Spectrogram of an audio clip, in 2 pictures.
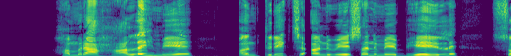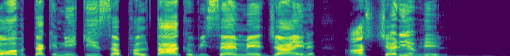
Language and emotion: Maithili, surprised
